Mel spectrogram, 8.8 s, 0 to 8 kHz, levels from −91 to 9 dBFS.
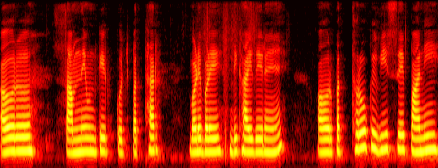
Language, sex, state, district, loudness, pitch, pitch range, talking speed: Hindi, female, Uttarakhand, Tehri Garhwal, -15 LUFS, 200 Hz, 195-215 Hz, 115 wpm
